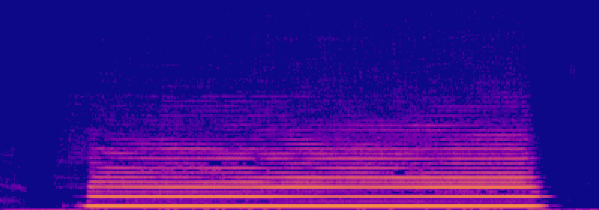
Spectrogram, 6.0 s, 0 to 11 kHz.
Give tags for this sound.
B3; clarinet; good-sounds; multisample; neumann-U87; single-note

